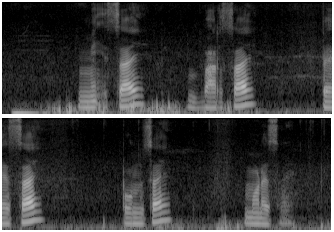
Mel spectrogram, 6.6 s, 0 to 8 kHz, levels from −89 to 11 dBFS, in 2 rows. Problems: none marked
